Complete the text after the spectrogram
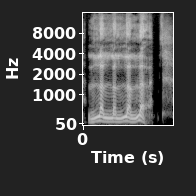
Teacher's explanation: For the English L, like in light, your tongue presses firmly against the ridge behind your top teeth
